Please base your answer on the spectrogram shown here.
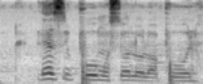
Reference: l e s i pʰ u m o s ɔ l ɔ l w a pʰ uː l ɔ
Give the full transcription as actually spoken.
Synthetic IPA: l e s i pʰ u m ɔ s ɔ l ɔ l w a pʰ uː l ɔ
